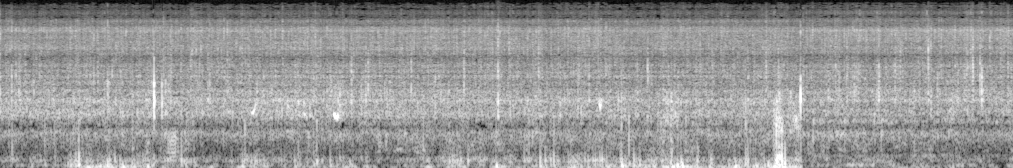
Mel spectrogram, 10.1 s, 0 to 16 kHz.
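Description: Underwater ambience heard through a camera housing: a restless low rumble of moving water with scattered faint clicks, and a louder thump near 8 seconds.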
